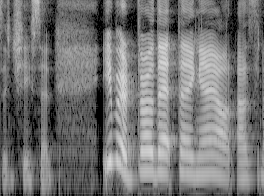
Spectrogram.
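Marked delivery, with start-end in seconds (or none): 1.0-2.3 loud, commanding mama voice; mama's stern order. Retold or imitated. Mother ordering her daughter to trash the photo, loud and stern.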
